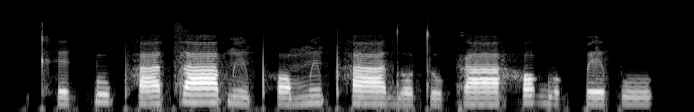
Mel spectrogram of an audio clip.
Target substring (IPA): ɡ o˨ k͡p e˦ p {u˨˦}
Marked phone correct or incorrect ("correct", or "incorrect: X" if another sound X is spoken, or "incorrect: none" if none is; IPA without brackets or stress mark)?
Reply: incorrect: u˦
